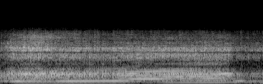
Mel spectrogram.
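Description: A car engine hums steadily, a loud, even drone with a low rumble that holds throughout and eases slightly near the end, with no voices.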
